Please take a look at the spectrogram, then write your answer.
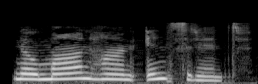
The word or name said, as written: nomonhan incident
